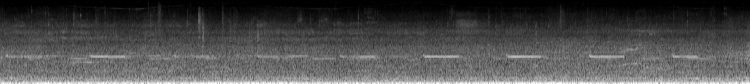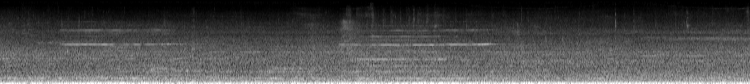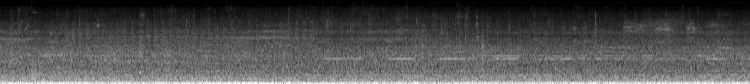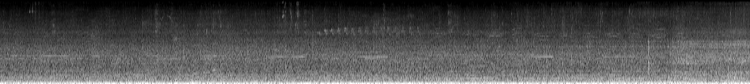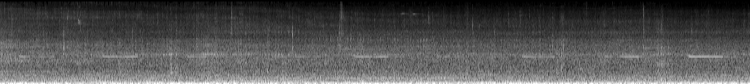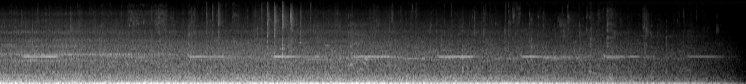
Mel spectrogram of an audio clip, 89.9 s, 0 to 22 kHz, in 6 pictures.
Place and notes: Puerto, Valparaíso, Chile - harbour ambience
It's difficult to access the sea in Valparaiso, because of the harbour and military araeas. harbour ambience
(Sony PCM D50, DPA4060)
